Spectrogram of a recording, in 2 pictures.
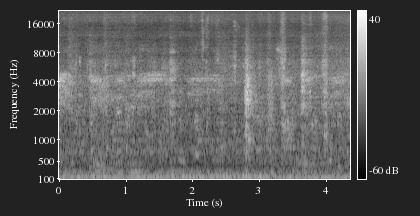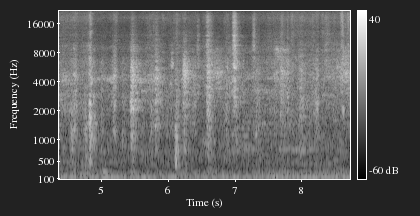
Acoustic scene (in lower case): restaurant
